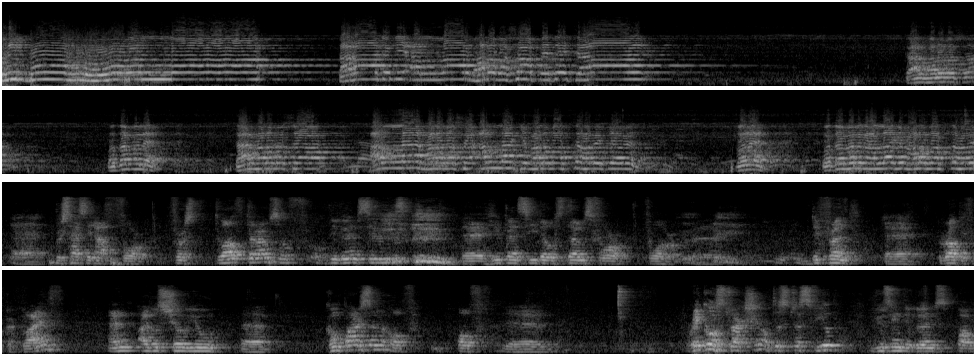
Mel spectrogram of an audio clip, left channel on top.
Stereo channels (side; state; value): both; different; correlation 0.01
